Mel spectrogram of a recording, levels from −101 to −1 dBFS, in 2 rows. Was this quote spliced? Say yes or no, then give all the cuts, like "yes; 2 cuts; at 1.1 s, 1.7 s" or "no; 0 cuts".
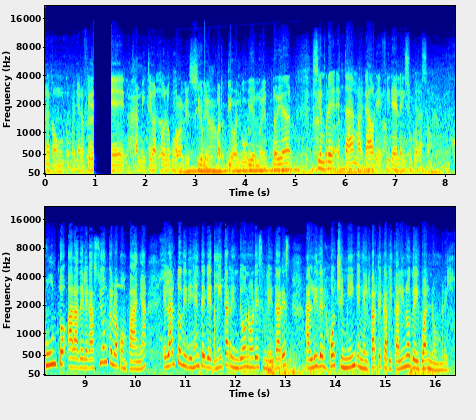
yes; 1 cut; at 1.8 s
